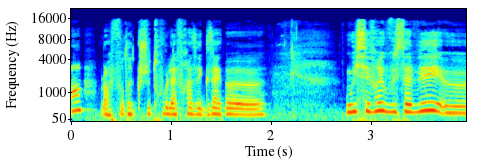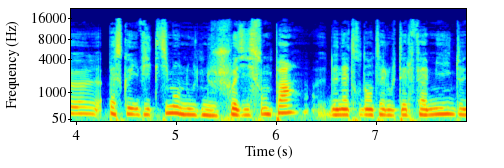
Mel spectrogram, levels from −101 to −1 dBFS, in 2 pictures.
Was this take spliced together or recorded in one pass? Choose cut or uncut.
cut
